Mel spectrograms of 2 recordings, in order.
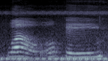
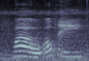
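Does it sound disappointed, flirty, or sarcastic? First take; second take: disappointed; sarcastic. First: It sounds disappointed. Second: It sounds sarcastic.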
